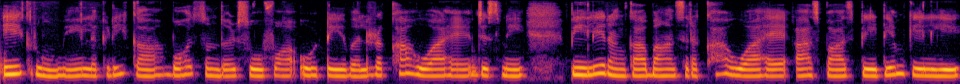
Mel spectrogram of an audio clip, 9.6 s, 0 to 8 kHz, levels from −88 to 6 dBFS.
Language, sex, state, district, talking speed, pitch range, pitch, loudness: Hindi, female, Chhattisgarh, Sukma, 155 wpm, 195-215 Hz, 200 Hz, -16 LUFS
